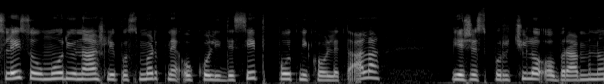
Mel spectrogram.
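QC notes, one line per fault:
No technical faults were found anywhere in the signal.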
